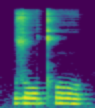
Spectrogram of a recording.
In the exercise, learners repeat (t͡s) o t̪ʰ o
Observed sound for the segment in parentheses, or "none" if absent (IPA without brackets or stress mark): z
